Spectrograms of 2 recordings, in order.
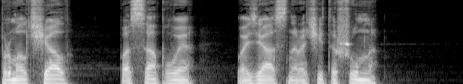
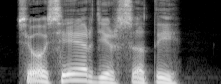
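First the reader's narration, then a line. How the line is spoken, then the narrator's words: Sighing. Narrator (Russian): вздохнула Наталья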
